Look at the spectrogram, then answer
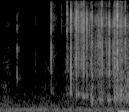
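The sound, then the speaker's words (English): Someone bites into a hard, crunchy vanilla ice cream treat with a hard outer layer, into the microphone: a few faint crackles, then a dense burst of sharp crunching that builds and keeps crackling for about a second. No one talks. “Now, do you want me to bite into it, into the microphone?”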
